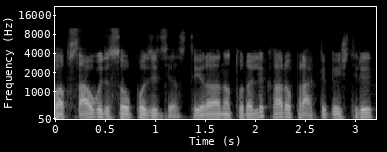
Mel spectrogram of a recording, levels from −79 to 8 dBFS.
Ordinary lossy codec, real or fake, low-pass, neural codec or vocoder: AAC, 64 kbps; real; 9.9 kHz; none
